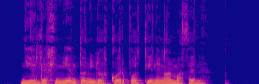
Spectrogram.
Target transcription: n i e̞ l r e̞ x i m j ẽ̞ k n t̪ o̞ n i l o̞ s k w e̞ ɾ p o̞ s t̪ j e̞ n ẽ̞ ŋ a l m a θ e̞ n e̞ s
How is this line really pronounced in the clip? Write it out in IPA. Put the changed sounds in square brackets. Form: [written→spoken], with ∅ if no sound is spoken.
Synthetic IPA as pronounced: n i e̞ l r e̞ x i m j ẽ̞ [k→∅] n t̪ o̞ n i l o̞ s k w e̞ ɾ p o̞ s t̪ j e̞ n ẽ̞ ŋ a l m a θ e̞ n e̞ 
